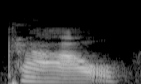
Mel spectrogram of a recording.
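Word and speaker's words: พราว: And in Thai, it is actually pronounced like prao, and it means like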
